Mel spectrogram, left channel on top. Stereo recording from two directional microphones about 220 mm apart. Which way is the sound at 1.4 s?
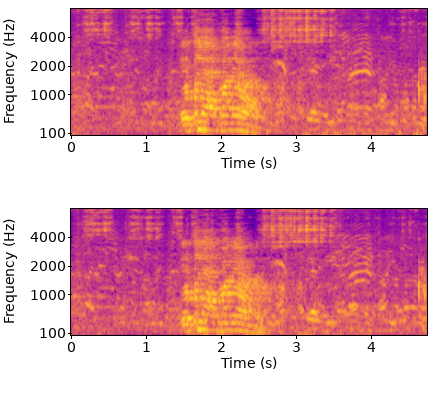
30° left (ahead or behind).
